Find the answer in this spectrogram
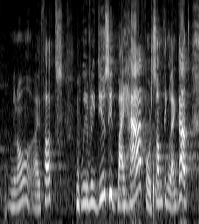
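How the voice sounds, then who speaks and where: A woman speaks with a Spanish accent and a fairly high pitch. Noticeable background noise runs behind her. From Mexico. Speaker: government official in development cooperation. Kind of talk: panel discussion. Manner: hesitant, many fillers.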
